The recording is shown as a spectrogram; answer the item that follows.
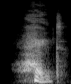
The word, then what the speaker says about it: head: with the letter A A is silent before or after another vowel like in the words Coco and head say the words after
